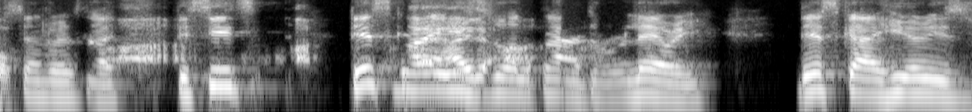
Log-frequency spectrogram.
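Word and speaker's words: Zolghadr: So Mohammed is it Mohammed Bakr Zolqadar? Yeah, no, Muhammad Baqir Zulqadr. Zolqadr. Okay, I'll work. Zulqadr. Yeah, it's difficult for you to Zulqadr. pronounce that. It's Zulqadr.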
